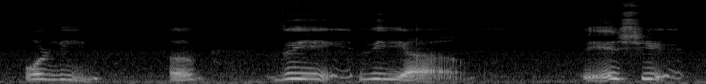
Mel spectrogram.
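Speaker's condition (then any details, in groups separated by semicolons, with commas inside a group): Cerebral palsy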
